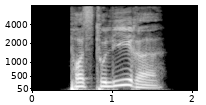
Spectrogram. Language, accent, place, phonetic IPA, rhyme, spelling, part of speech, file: German, Germany, Berlin, [pɔstuˈliːʁə], -iːʁə, postuliere, verb, De-postuliere.ogg
- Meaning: inflection of postulieren: 1. first-person singular present 2. singular imperative 3. first/third-person singular subjunctive I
